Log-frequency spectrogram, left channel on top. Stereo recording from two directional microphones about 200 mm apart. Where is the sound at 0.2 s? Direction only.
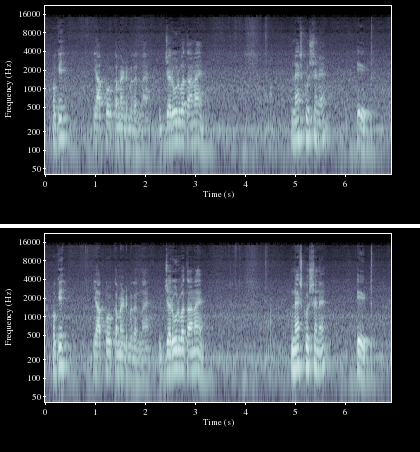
15° right (ahead or behind).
